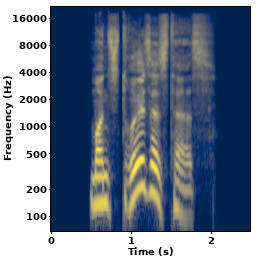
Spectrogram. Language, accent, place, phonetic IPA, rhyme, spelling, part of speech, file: German, Germany, Berlin, [mɔnˈstʁøːzəstəs], -øːzəstəs, monströsestes, adjective, De-monströsestes.ogg
- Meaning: strong/mixed nominative/accusative neuter singular superlative degree of monströs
